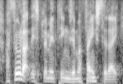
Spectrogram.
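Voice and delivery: ordinary talk, nothing marked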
